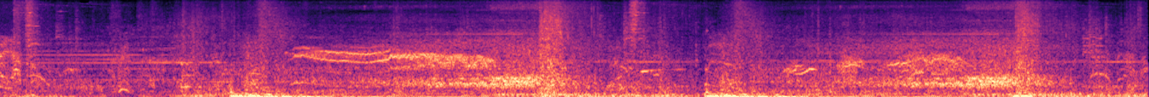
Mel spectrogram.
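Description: Swords slash and strike with heavy thuds.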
